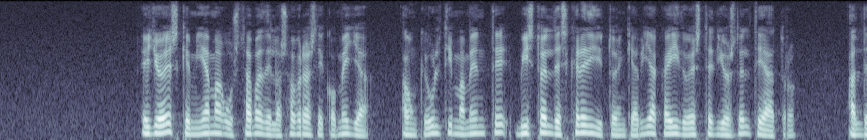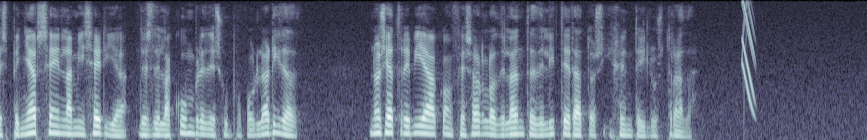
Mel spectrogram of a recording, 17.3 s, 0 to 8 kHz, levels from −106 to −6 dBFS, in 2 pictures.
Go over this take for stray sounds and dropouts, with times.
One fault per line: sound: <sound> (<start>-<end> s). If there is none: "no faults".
sound: chirp (16.1-16.2 s)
